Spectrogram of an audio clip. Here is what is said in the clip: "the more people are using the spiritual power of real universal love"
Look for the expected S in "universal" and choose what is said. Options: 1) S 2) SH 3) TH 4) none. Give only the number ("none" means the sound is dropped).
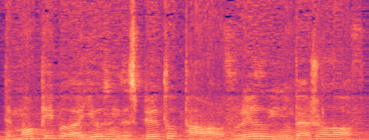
2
